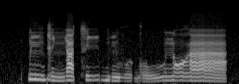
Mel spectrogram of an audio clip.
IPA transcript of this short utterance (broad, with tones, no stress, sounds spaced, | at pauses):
k͡p ĩ˦ ɡ ɪ˨ ɲ a˦ t͡s iː˦ b ĩ˨ v ʊ˨ ɡ o˨ β u˦ n ɔ˦ ɣ aː˦˨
